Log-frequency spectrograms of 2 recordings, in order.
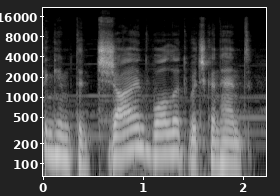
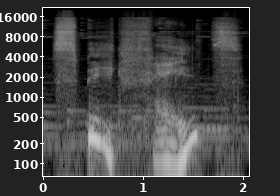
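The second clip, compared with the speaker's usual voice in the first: fortune teller; 6 semitones higher, 4 dB quieter than usual. Pretend. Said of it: "Fortune telling".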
